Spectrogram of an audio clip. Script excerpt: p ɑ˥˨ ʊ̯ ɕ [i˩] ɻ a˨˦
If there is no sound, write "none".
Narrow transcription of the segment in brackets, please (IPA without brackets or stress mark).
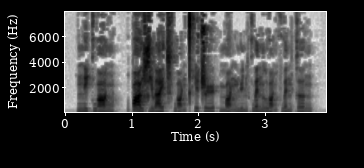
i˩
